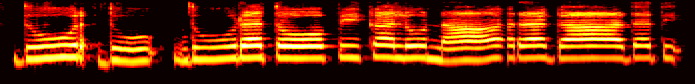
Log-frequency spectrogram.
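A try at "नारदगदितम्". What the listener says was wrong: You're switching da and ga. Narada Gaditam.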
